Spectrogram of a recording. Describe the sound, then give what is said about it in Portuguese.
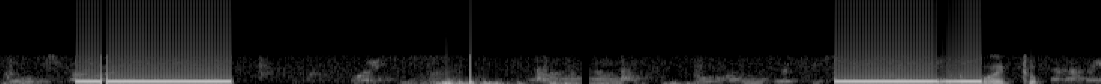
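A WhatsApp call rings through with two long, steady ringback tones of about a second each, separated by a pause with faint voice and small noises in between. “consigo chamar ele aqui no zap.”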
